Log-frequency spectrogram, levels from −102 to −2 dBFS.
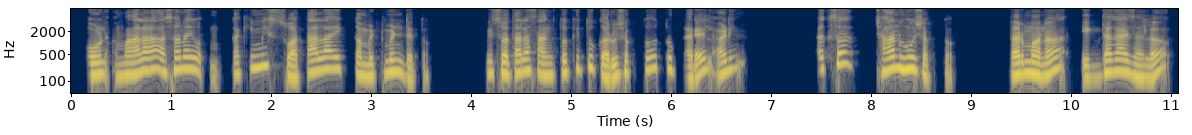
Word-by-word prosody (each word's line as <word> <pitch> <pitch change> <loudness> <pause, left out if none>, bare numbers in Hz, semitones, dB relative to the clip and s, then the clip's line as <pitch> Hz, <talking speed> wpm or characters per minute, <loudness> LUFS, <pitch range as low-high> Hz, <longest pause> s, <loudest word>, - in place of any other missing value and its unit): कोण 155 +1 +2 0.2
मला 160 +6 +3
असं 205 +4 0
नाही 220 -1 +2 0.2
कारण 150 +6 -9
की 225 - -3
मी 250 +3 +2
स्वतःला 175 - +1
एक 215 0 -2
कमिटमेंट 155 +5 0
देतो. 115 - -6 0.6
मी 165 - -2
स्वतःला 165 +3 +2
सांगतो 150 -1 -1
की 215 - -5
तू 235 - 0
करू 130 -1 +4
शकतो, 175 +7 -4
तू 215 -2 -4
करेल 140 +11 +1
आणि 205 - -2 0.8
असं 280 +7 +1 0.3
छान 215 +4 +4
होऊ 215 0 +6
शकतो. 140 -9 -6 0.6
तर 150 +2 +7
मग 155 -2 +6
ना 175 +8 +3 0.3
एकदा 130 +8 +1
काय 185 -1 +3
झालं 130 -2 +1
170 Hz, 170 wpm, -22 LUFS, 150-210 Hz, 0.8 s, तर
